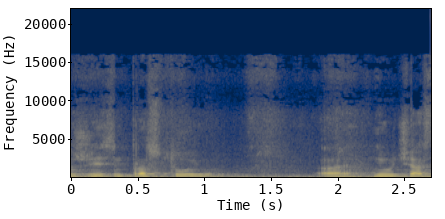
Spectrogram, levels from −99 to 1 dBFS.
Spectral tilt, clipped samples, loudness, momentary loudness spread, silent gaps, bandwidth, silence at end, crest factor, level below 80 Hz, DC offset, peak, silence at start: -6.5 dB/octave; under 0.1%; -31 LUFS; 16 LU; none; 16 kHz; 0 s; 18 dB; -44 dBFS; under 0.1%; -12 dBFS; 0 s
